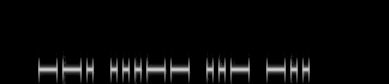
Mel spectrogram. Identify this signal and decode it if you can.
Morse code, heard as a keyed tone, about 20 wpm, 700 Hz. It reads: G3UD
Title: DXCC-100 Call Signs - 4 Characters - 20wpm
